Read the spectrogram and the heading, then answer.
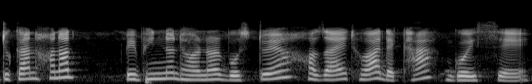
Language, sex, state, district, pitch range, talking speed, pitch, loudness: Assamese, female, Assam, Sonitpur, 200-265 Hz, 90 wpm, 235 Hz, -22 LUFS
